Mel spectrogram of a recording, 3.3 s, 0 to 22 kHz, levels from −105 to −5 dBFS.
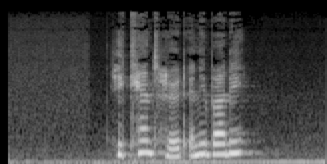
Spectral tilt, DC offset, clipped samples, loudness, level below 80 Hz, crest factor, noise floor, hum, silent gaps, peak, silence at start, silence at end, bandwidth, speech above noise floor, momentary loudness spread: -5 dB/octave; under 0.1%; under 0.1%; -25 LUFS; -44 dBFS; 18 dB; -50 dBFS; none; none; -10 dBFS; 0.6 s; 0 s; 16 kHz; 27 dB; 23 LU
